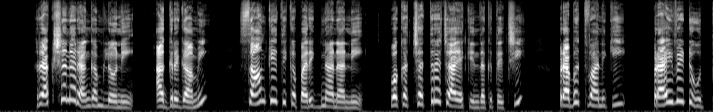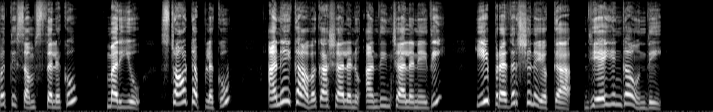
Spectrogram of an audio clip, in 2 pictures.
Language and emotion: Telugu, neutral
